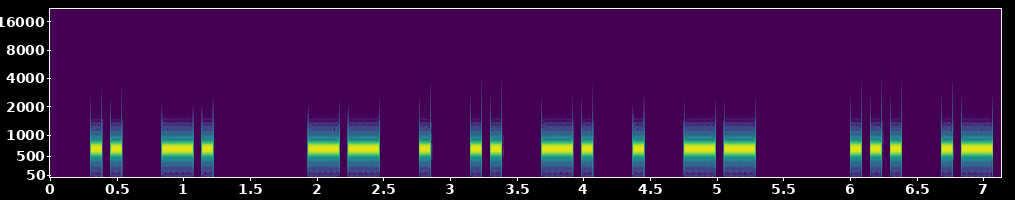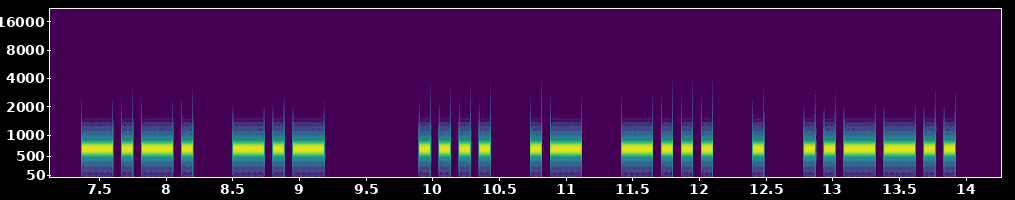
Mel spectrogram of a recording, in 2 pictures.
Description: Morse code, heard as a keyed tone, about 16 wpm, 680 Hz. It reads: IN MEINEM SACK HABE?
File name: Morsekurs / Witze / Witz 25. April 70 F80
